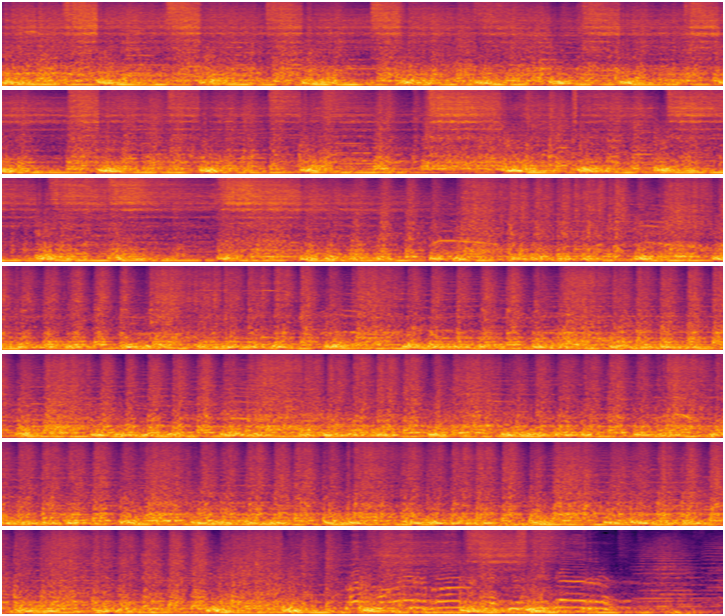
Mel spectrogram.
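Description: A parade band's percussion section playing continuously: rapid crash-cymbal strikes with snare drums and bass drums, over steady held notes from the rest of the band.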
